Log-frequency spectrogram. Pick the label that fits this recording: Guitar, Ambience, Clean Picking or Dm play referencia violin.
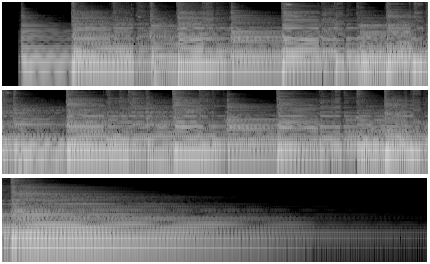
Guitar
